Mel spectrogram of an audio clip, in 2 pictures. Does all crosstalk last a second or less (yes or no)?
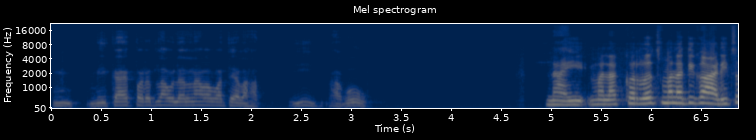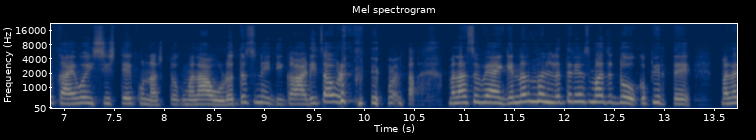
yes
